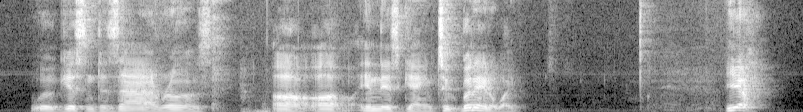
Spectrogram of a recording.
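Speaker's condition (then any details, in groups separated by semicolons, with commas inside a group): No condition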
